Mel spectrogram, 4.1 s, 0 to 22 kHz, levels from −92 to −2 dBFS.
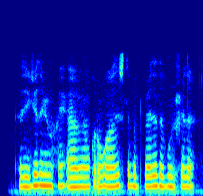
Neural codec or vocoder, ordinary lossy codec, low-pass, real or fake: none; MP3, 64 kbps; 7.2 kHz; real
